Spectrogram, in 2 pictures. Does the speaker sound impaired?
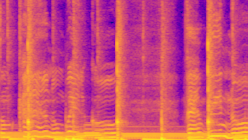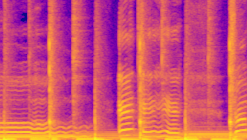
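No.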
